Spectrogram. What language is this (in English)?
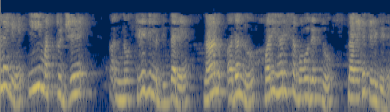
Kannada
